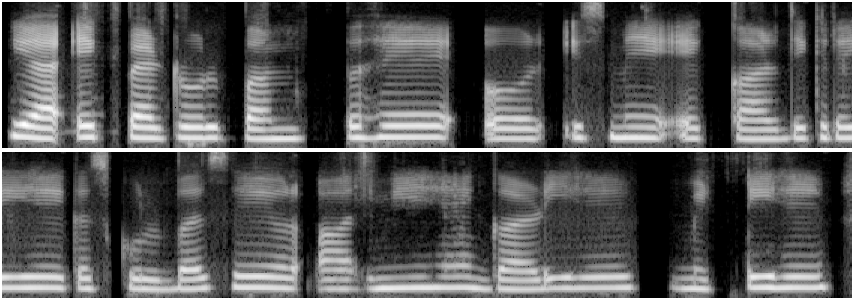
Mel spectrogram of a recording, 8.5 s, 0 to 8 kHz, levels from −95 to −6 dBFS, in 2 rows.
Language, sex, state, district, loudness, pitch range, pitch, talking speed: Hindi, female, Uttar Pradesh, Saharanpur, -19 LUFS, 200-225 Hz, 220 Hz, 160 wpm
